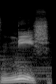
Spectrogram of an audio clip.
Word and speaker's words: niche: Like it's niche. It's pronounced like kiche.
